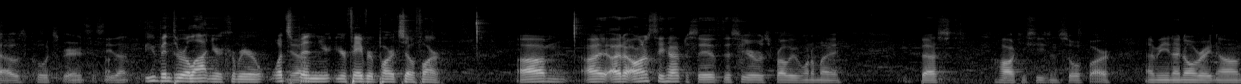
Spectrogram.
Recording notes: LIVE at Gameworks in Newport on the Levee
